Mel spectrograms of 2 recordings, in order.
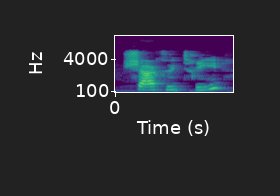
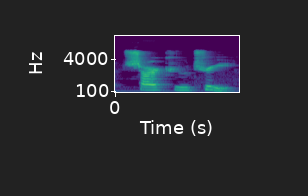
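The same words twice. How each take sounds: First: The word is said with a French pronunciation. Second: The word is said with an American pronunciation. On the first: This is how it is said in France. "In France, it's charcuterie" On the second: This is how it is said in America. "in America, we can call it charcuterie"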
